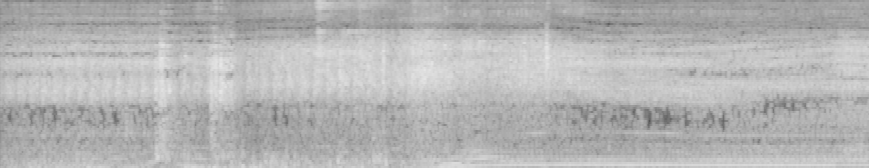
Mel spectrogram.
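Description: A black six-wheel truck passes close by at a burst reservoir site, its engine rising to a steady low rumble with a rolling drone that holds to the end, over wind noise.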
